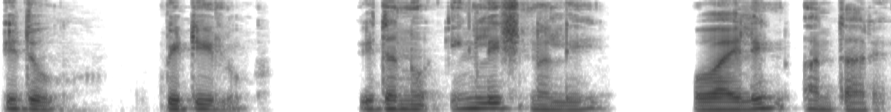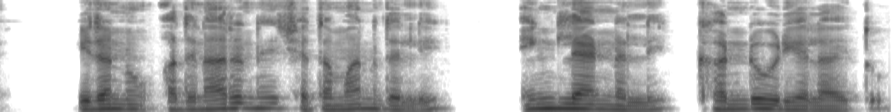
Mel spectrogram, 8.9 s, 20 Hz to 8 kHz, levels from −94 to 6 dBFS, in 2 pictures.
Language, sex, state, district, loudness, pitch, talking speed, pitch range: Kannada, male, Karnataka, Mysore, -23 LUFS, 115 Hz, 85 wpm, 105-130 Hz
